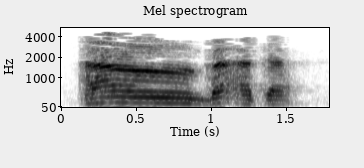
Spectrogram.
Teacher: ووجه هذا الإقلاب عسر الإتيان بالغنة في النون والتنوين مع الإظهار، ثم إطباق الشفتين لأجل الباء، وكذلك عسر الإدغام بسبب قلة التناسب واختلاف المخرج هنا، فتعين الإخفاء وتوصل إليه بالقلب ميما لأنها تشارك الباء في المخرج والنون في الغنة.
